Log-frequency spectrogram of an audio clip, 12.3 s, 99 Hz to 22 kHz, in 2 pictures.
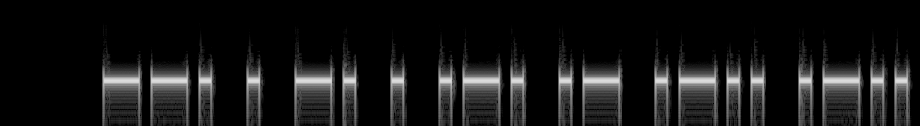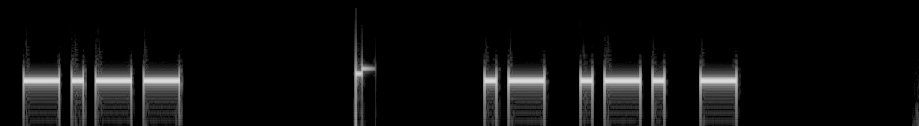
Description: Morse code, heard as a keyed tone, about 16 wpm, 700 Hz. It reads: GENERALLY ART
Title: Sentences from Top 600 Words - New Word Drill - 15wpm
